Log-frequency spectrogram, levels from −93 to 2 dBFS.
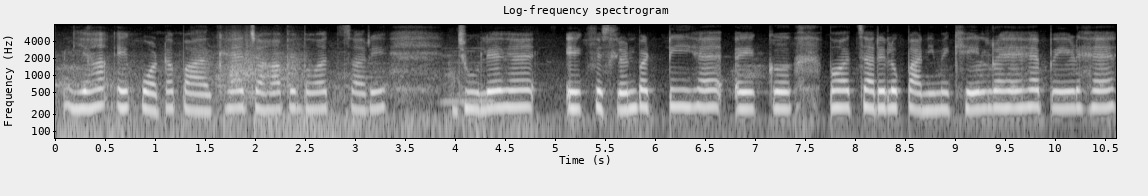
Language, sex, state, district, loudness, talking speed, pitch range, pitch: Hindi, female, Chhattisgarh, Rajnandgaon, -16 LUFS, 145 wpm, 250-265 Hz, 255 Hz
